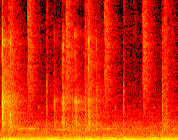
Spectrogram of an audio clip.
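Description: Computer keyboard being typed on: a quick run of key clicks, several a second, as a ticker symbol is entered into a search box.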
